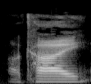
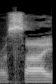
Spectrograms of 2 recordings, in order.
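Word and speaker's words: açaí: blueberry juice, strawberry, raspberry, and acai, and or acai if you pronounce it that way, many other amazing berries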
